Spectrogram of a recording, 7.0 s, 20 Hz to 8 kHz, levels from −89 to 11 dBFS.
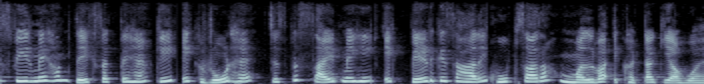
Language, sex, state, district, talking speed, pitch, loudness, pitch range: Hindi, female, Maharashtra, Aurangabad, 215 wpm, 295 Hz, -15 LUFS, 250-340 Hz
